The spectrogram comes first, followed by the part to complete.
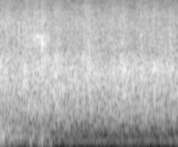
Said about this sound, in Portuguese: Levanta a sua mão e diga: é Jesus Cristo. Então aplauda ele bem forte.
